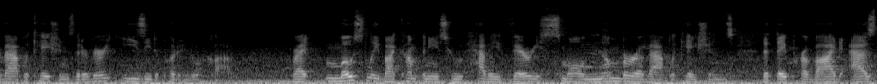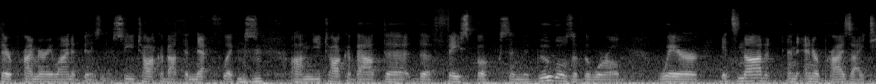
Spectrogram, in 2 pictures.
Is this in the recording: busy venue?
yes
